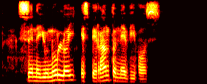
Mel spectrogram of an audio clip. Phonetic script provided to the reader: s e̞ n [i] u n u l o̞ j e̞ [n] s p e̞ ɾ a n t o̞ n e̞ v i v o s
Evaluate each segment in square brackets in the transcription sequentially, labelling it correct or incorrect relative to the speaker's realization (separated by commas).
incorrect, incorrect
